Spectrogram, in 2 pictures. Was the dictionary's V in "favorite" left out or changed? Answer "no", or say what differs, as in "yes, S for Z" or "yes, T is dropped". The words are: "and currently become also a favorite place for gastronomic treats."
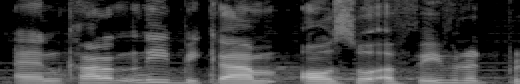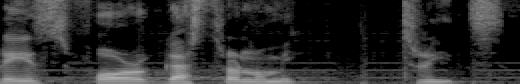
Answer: no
